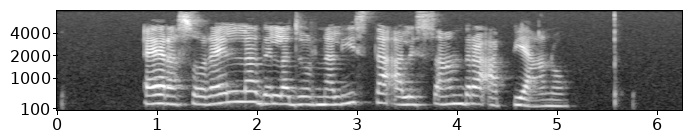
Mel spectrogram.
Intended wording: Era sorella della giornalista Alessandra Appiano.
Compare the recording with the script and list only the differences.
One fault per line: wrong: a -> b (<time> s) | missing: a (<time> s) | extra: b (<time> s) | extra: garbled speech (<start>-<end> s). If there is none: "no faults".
no faults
